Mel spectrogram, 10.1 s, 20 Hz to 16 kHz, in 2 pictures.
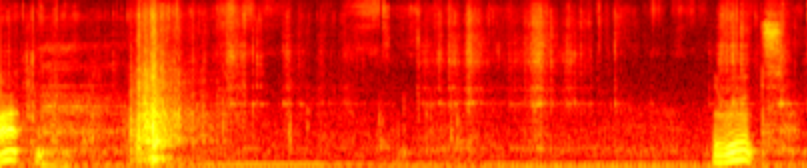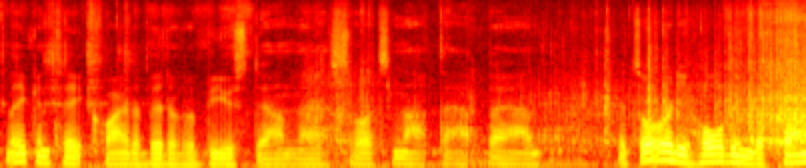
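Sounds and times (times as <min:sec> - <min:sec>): clay pebbles clicking and rustling: 0:00.1 - 0:10.0.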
